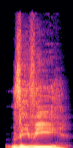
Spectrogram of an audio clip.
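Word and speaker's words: Vevay: Indiana and that that town is uh uh vivv Indiana and it's spelled v v a y and a lot of people come into the town and say Vive and that's not how it's pronounced however there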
